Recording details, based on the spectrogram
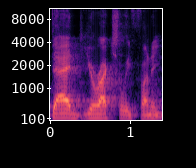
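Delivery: ordinary delivery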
